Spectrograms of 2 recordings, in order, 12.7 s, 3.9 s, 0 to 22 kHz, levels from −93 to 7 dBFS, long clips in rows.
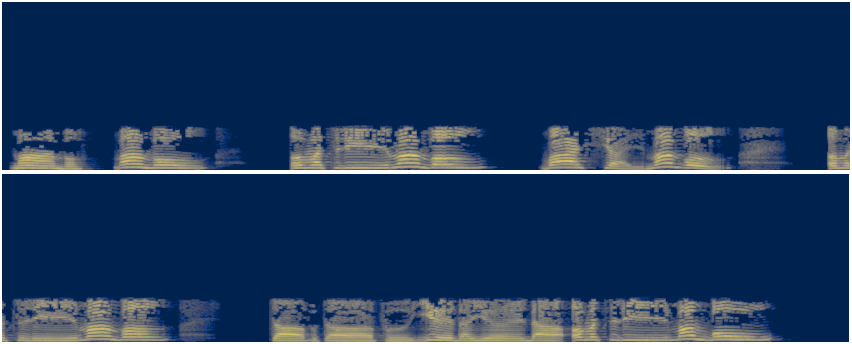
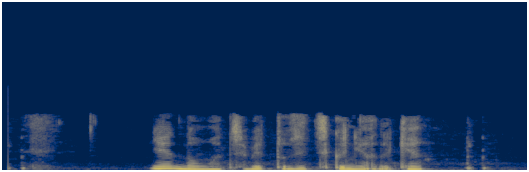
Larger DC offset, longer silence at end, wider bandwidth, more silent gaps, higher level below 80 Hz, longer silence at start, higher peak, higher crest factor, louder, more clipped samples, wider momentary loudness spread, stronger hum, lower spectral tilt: neither; first, 0.6 s vs 0.3 s; second, 6 kHz vs 7.6 kHz; first, 0.76-0.81 s, 1.83-2.14 s, 3.76-4.01 s, 5.92-6.18 s, 8.01-8.36 s vs none; second, -74 dBFS vs -60 dBFS; second, 0.05 s vs 1.1 s; first, -2 dBFS vs -6 dBFS; about the same, 18 dB vs 18 dB; first, -18 LUFS vs -22 LUFS; neither; about the same, 10 LU vs 9 LU; neither; second, 2 dB/octave vs -6.5 dB/octave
